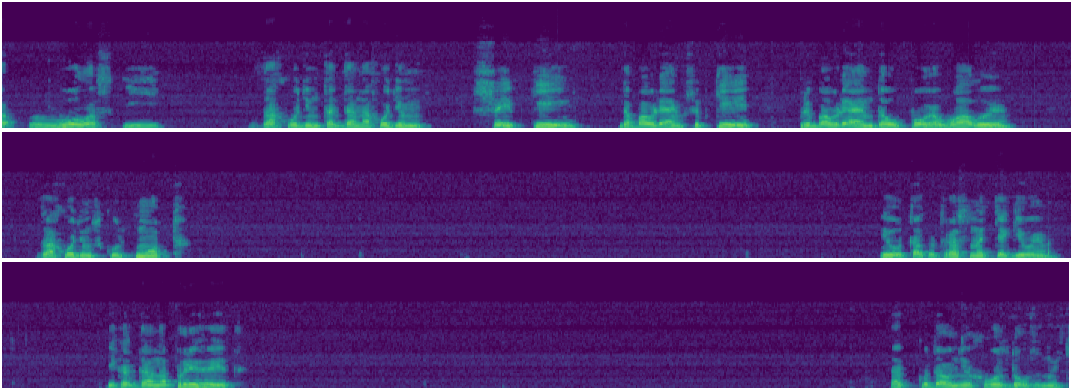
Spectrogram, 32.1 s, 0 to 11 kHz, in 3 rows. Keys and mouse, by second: 3.8 click, 5.7 click, 6.6 click, 7.9 click, 10.4-11.7 drag, 13.8 middle click, 15.4-18.3 drag, 19.1-20.1 drag, 20.3 middle click, 21.3 middle click, 22.6 click, 23.8-25.8 drag, 26.6-29.9 drag, 30.3 middle click.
